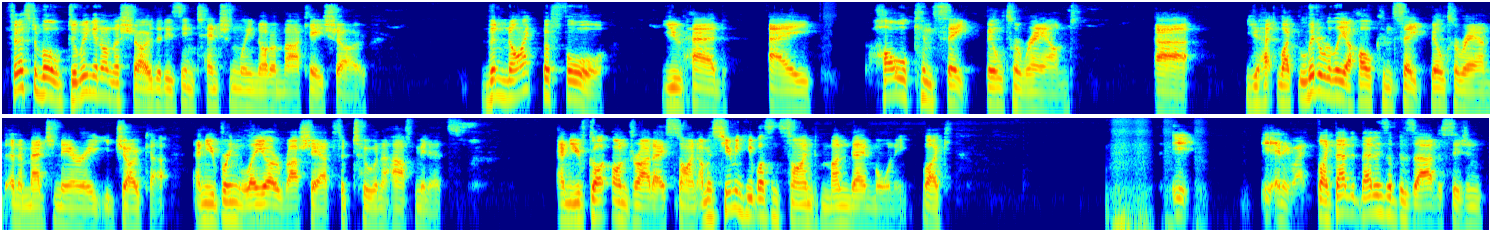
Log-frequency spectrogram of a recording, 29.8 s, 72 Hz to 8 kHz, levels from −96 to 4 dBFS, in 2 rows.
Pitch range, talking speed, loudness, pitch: 100-155 Hz, 145 wpm, -19 LUFS, 125 Hz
